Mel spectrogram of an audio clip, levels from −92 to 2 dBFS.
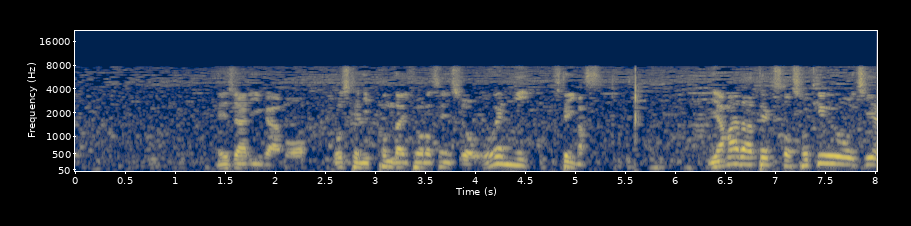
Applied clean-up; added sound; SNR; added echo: classical method Wiener filter.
